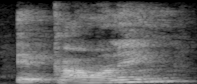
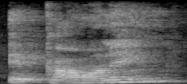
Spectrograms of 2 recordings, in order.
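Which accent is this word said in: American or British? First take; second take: American; American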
